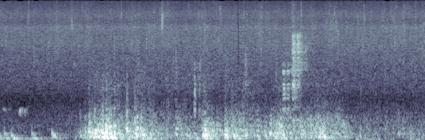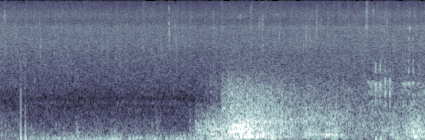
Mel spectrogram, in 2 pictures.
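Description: Thunder rumbles loudly.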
